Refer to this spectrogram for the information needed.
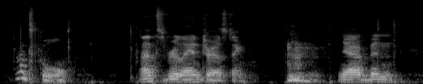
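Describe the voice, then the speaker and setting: Ordinary pitch variation from a man at a medium pitch. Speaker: paranormal channel host. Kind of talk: interview chat. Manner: fast.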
